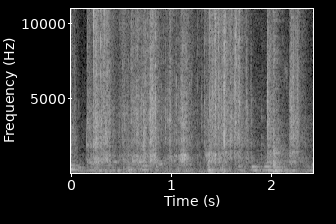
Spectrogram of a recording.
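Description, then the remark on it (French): Baking paper rustles and crinkles in several irregular bursts, with crisp, papery crackles rising and fading as it is handled and folded to line a cake mould. “Nous, on a mis du papier cuisson”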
